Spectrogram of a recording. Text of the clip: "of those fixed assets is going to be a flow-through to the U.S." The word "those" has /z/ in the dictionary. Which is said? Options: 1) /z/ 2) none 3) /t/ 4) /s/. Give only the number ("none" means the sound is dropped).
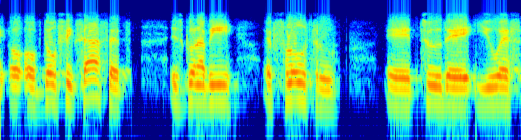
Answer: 2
